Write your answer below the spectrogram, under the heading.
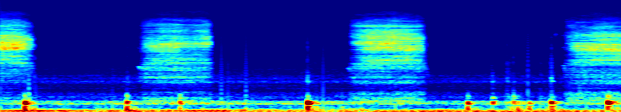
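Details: Barn owl owlet, wild, on a live camera while attempting to eat a massive jird; four breathy, rasping hisses spaced about one and a half seconds apart, with light tapping and rustling noises.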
